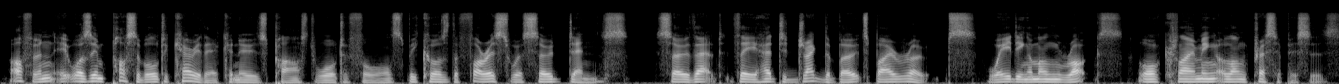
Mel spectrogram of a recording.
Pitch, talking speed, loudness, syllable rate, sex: 115 Hz, 150 wpm, -19 LUFS, 4.3 syllables/s, male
